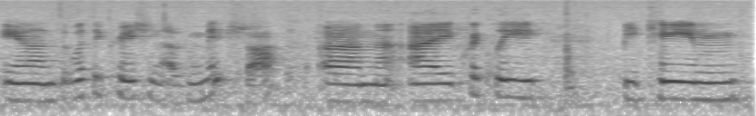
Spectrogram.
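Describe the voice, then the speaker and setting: Soft-spoken woman lecturing from afar. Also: medium pitch. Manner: soft-spoken, frequent "um" pauses. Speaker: guest speaker. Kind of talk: academic talk to an audience. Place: lecture room. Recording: distant mic with noisy room.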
